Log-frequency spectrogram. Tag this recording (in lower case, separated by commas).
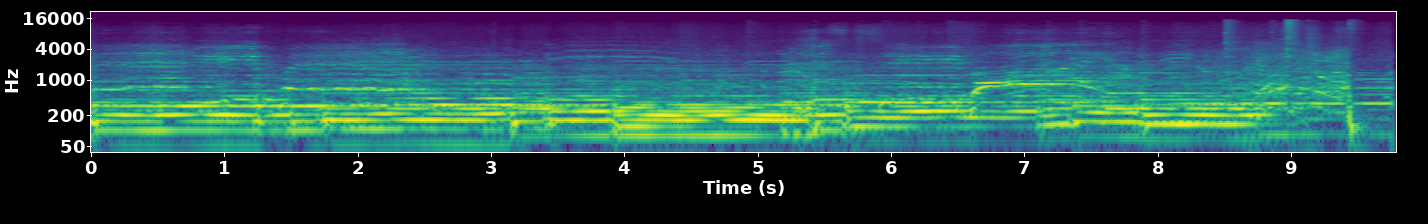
speech, music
